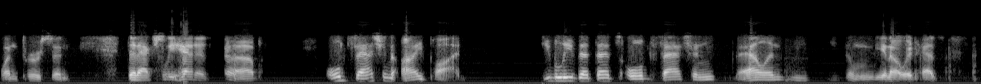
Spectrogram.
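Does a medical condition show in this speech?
No.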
